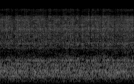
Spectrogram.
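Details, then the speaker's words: 30-year-old Hornby Class 37 model locomotive with three-pole ring field motor, motor bogie on a rolling road after wheel cleaning: thin steady high-pitched whir with hiss, running better than before but still rough and noisy; oiling of moving parts planned next. "you can see now it's running a lot better than it was before just simply by giving the wheels a good clean but it's still a bit noisy so i think we'll give it a little bit of an oil and see how it runs after that"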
